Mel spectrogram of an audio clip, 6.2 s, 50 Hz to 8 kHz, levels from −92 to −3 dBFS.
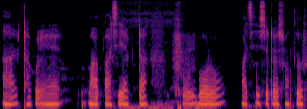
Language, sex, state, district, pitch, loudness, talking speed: Bengali, female, West Bengal, North 24 Parganas, 100 Hz, -40 LUFS, 105 wpm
